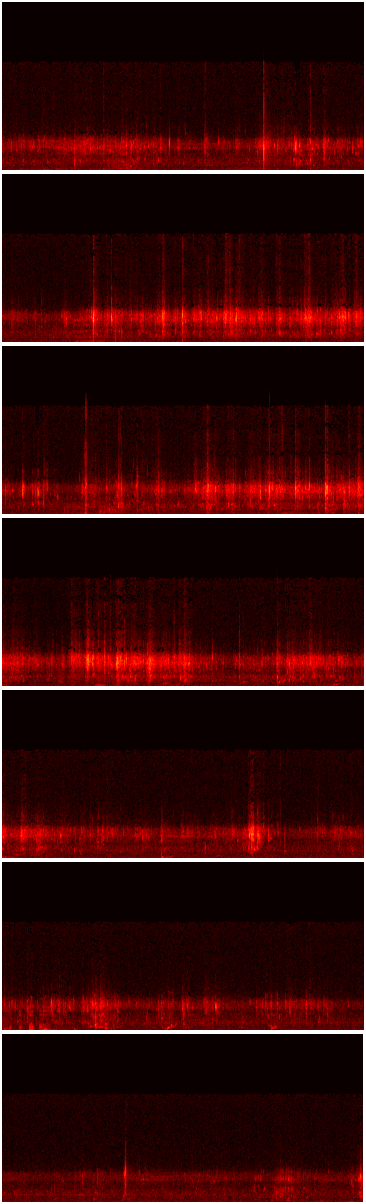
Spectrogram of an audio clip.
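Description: A sockeye salmon thrashing in shallow creek water while held by hand, splashing and sloshing in irregular spells with sharp slaps. It is busiest in the middle and quieter near the end.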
